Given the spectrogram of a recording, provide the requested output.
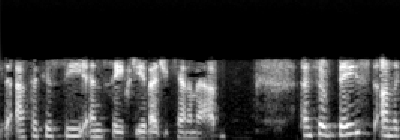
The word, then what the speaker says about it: aducanumab: Aducanumab is an investigational human monoclonal antibody studied for the treatment of Alzheimer's disease.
